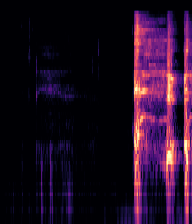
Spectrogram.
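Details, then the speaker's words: Adult man losing his voice: faint throat-clearing rumble, then a loud harsh burst followed by two short coughs, a brief bout of about three coughs. "as you can hear I'm losing my voice so I'm I'm going to call it good"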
